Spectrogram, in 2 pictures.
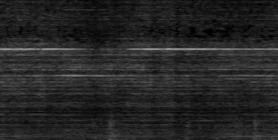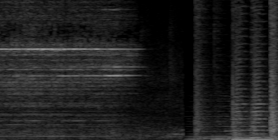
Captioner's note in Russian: слышен писк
